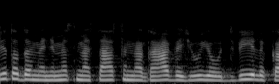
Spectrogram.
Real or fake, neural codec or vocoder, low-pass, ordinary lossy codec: real; none; 7.2 kHz; Opus, 32 kbps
